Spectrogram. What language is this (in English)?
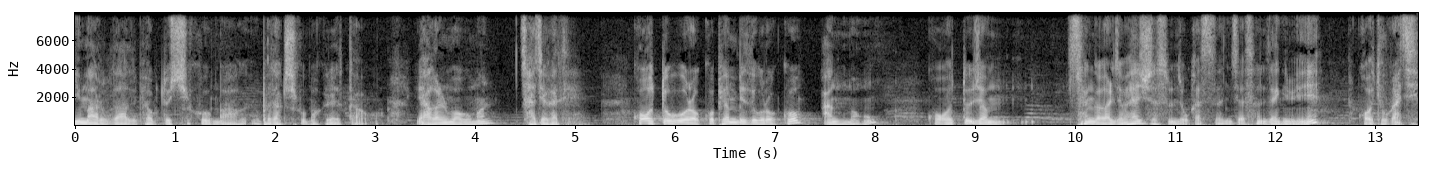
Korean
